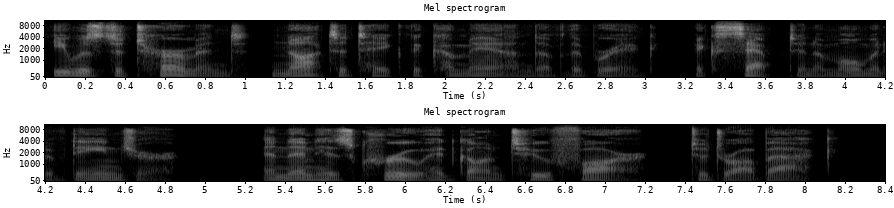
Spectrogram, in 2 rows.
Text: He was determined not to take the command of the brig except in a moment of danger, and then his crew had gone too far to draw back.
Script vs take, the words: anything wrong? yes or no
no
